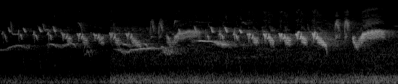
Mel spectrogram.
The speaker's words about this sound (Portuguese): Abro a porta da gaiola. Canarinho, canarinha. Dois canários na gaiola.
